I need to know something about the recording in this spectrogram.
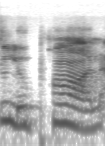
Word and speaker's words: Lupin: I said, so Lupin, that's how it's pronounced. Yeah, and he was like, well, if you want to be correct about it, it's Lupin.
